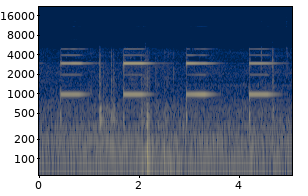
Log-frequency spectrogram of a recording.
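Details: 2012 Volvo XC60 with no crank, no start: four sharp electronic chime bursts roughly every 1.3 s over quiet cabin hum, with immobilizer, brake, SRS and blind spot warnings. All traced to a faulty power steering control module.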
